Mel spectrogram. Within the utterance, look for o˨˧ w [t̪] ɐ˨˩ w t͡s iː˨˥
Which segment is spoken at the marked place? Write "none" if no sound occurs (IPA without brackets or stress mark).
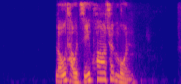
t̪ʰ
